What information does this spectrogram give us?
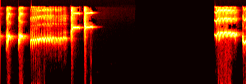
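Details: Bali orange-headed thrush used as a master to prompt reluctant birds: sharp chips lead into a long, steady, high whistle, then two short high notes, a long pause, and a final loud whistled burst.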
